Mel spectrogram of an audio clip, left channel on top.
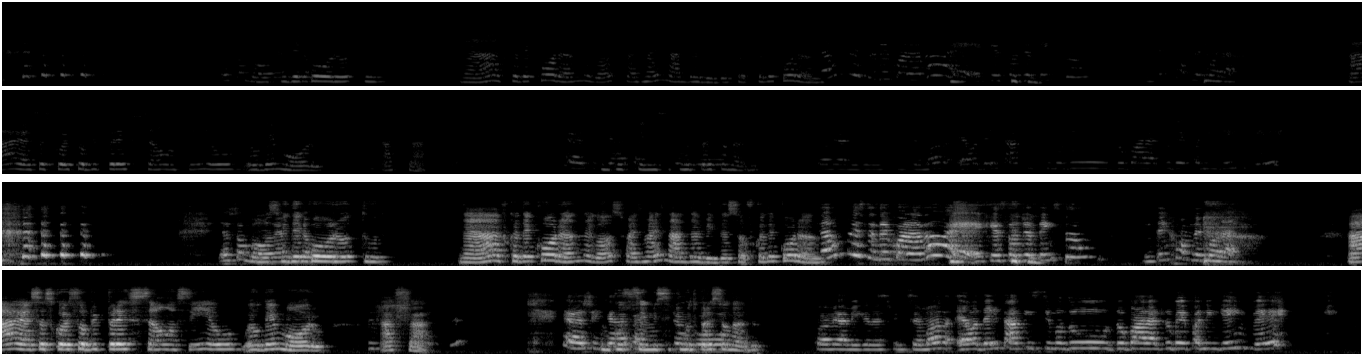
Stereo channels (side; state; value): left; quieter; 30.9 dB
